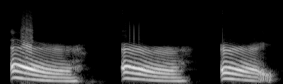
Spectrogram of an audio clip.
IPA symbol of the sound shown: ɜː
